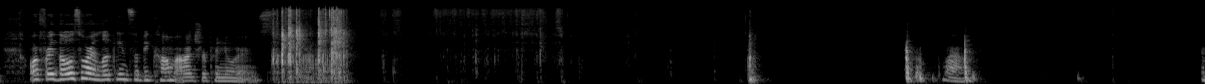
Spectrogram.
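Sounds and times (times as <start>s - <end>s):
cards being shuffled: 2.7s - 7.9s.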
